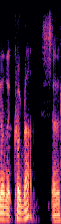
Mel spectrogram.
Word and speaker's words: Quran: So it's one of those things like most people think it's Karan, Yeah. which makes me think that maybe that even is the correct pronunciation, but like my family, for at least the generations that I know, all say Karen.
